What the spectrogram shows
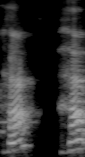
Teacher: ha berada di tenggorokan kita paling bawah ya Atau laki-laki punya zakuna dibawa zakun gitu ya di bawah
